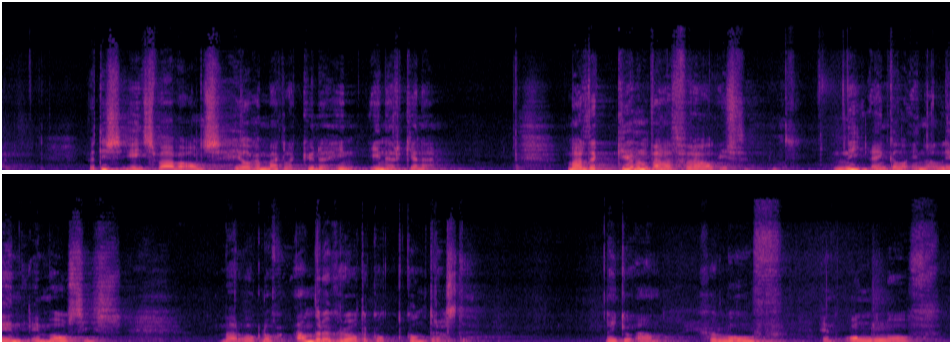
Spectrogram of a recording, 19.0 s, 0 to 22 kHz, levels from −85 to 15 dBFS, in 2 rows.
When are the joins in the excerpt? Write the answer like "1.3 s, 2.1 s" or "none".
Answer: none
